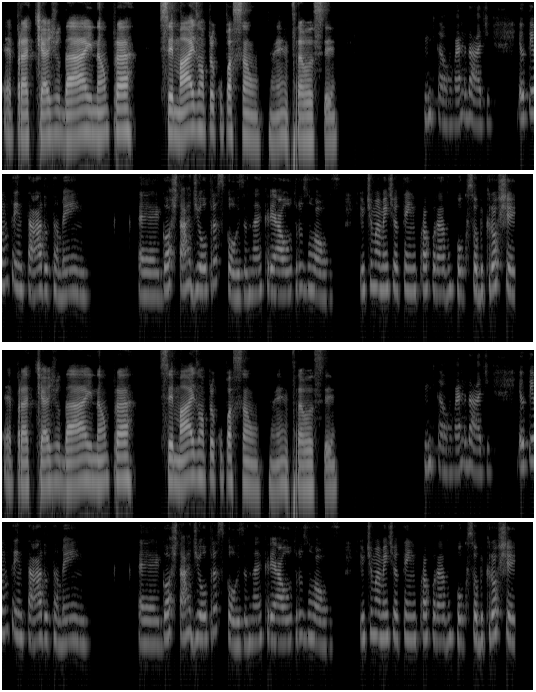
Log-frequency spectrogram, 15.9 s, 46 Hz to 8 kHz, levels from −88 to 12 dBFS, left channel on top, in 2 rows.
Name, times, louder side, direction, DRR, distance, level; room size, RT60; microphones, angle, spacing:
voice 1, 0.0-2.0 2.4-5.0, left 6 dB, 60° left, 1.6 m, -34 dB
voice 2, 6.3-9.3 10.0-12.9 13.1-15.7, left 1 dB, 10° left, 4.5 m, -44 dB
head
